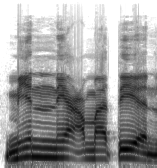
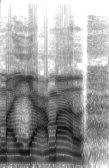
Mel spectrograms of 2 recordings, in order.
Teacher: Berarti yang harus kita garis bawahi bilamana sebelumnya nun sukun atau tanwin bertemu dengan di antara yang empat ini ya nun mim ee ya nun mim wawu maka dibacanya dimasukkan ke huruf selanjutnya dan juga didengungkan dengan sempurna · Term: idgham bigunah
